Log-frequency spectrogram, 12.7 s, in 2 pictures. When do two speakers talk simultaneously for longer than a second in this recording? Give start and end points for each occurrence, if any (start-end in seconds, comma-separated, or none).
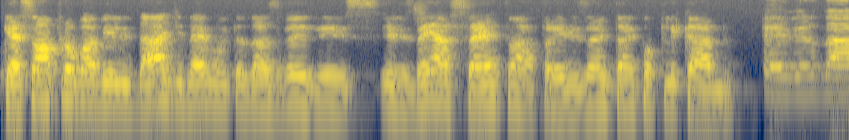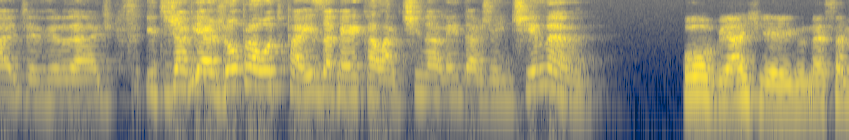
none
